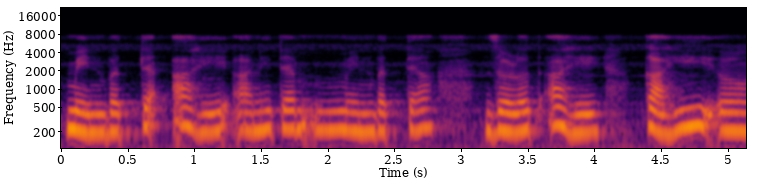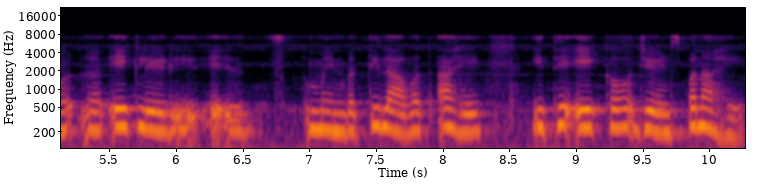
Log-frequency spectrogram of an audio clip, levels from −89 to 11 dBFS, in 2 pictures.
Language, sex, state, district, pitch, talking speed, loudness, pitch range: Marathi, female, Maharashtra, Nagpur, 215 Hz, 110 wpm, -24 LUFS, 200-235 Hz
